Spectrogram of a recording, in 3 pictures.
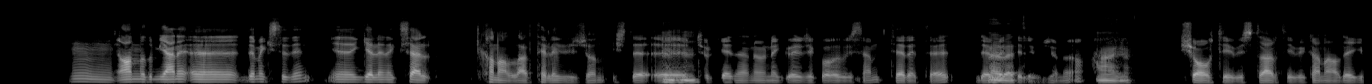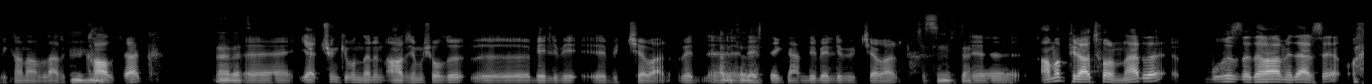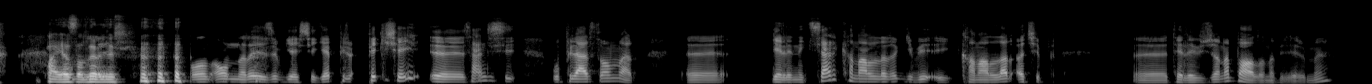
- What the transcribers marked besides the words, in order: chuckle
- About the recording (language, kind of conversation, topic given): Turkish, podcast, Sence geleneksel televizyon kanalları mı yoksa çevrim içi yayın platformları mı daha iyi?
